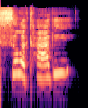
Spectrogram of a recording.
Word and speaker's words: Sylacauga: Is it Sylacauga? – That's close enough.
